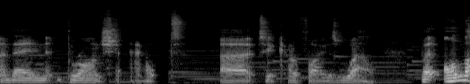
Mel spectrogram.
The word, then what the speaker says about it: Ko-fi: I kind of say it like Hi-Fi, which kind of dates me as a person. So I've always said Ko-Fi.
